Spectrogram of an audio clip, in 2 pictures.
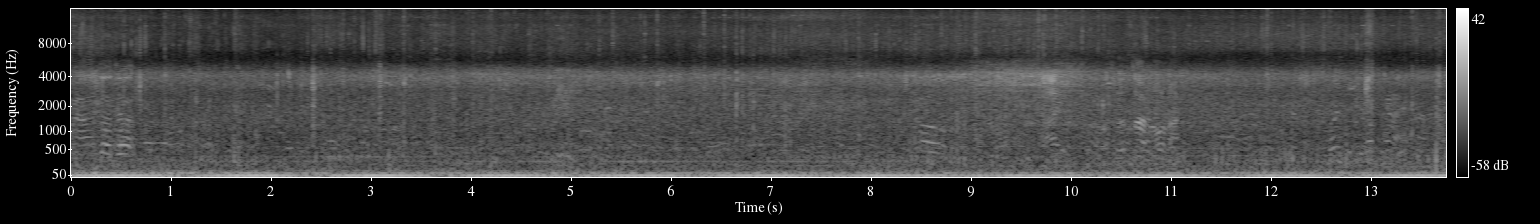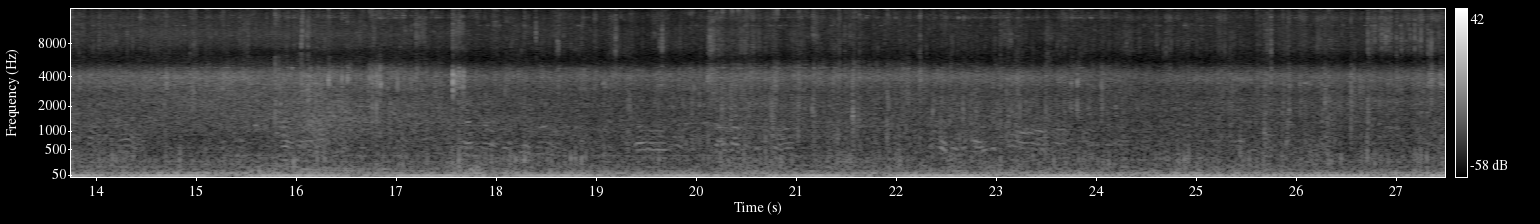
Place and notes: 富岡港, Taitung City - Walking in the dock
In the dock, Walking in the dock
